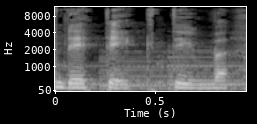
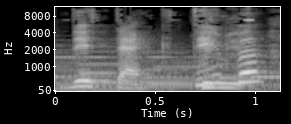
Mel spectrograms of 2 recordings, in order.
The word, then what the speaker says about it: detective: Quindi il suono E va pronunciato sempre aperto quando, innanzitutto, nelle parole di origine straniera che pronunciate terminano in consonante. Pensiamo a detective. Non detective, detective.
